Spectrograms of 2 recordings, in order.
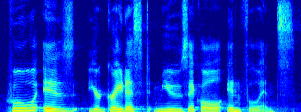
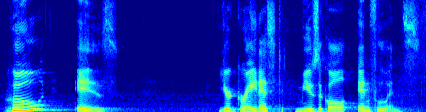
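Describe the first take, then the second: First: The words are spoken casually, without careful articulation. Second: Each word is articulated slowly and very clearly. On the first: The speaker calls it wrong. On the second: The speaker calls it right.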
